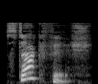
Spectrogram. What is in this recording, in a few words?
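"stockfish", English, British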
